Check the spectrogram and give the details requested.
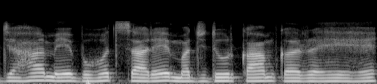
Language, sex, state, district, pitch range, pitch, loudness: Hindi, female, Arunachal Pradesh, Papum Pare, 150-165 Hz, 160 Hz, -15 LUFS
